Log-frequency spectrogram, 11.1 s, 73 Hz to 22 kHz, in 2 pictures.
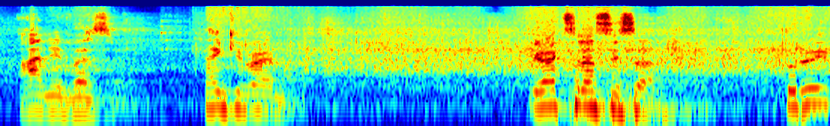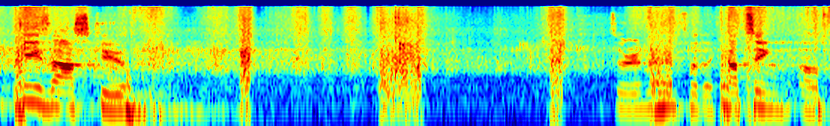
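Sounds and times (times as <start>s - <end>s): audience applauding: 1.4s - 11.0s
short noisy burst: 6.4s - 8.5s
sharp crack: 6.6s - 8.5s.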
